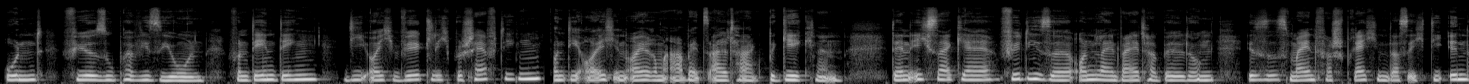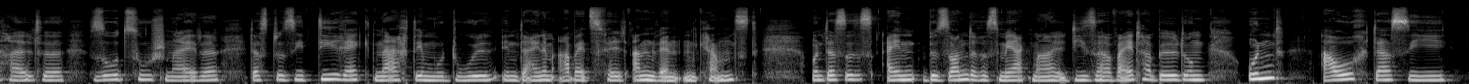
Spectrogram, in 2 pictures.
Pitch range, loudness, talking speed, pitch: 195-215 Hz, -19 LUFS, 120 wpm, 205 Hz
